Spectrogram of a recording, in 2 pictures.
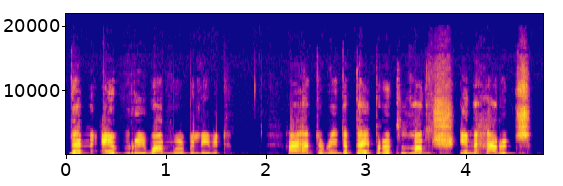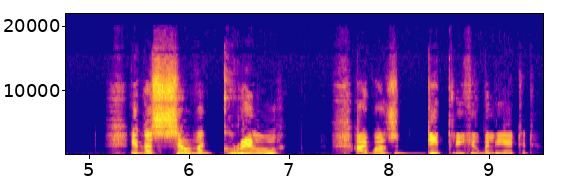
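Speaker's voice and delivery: wife telling husband of her humiliation; lightly voiced lady. A narrator's reading. Lady Featherstone complains to husband.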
